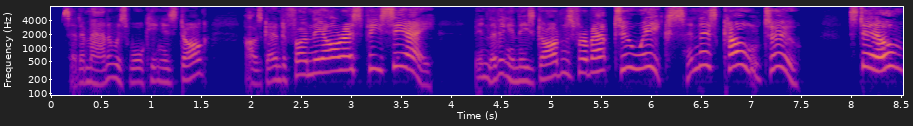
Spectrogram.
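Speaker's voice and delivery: chatty passerby, lightly voiced; a lightly voiced stranger making conversation; man with dog. A narrator's reading. Passerby chatting to Agatha, lightly voiced.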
